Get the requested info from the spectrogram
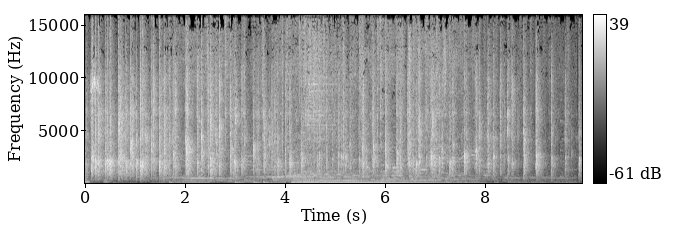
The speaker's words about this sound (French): On peut applaudir notre ami.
